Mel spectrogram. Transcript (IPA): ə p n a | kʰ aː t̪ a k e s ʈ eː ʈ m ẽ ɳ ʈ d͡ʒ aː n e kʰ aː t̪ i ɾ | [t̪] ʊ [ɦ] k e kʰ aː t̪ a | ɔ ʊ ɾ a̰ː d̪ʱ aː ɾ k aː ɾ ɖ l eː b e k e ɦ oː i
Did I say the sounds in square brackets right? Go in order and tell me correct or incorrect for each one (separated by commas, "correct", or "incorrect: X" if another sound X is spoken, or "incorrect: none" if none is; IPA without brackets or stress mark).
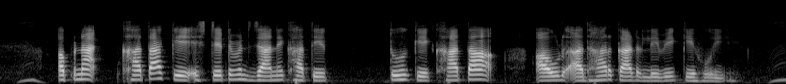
correct, correct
